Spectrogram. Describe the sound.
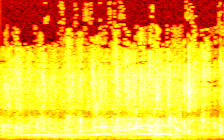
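A church audience applauds to welcome a pastor's wife as she comes up to share her testimony: steady, dense clapping that holds at an even level throughout, with some faint tonal sound and voices mixed in.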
